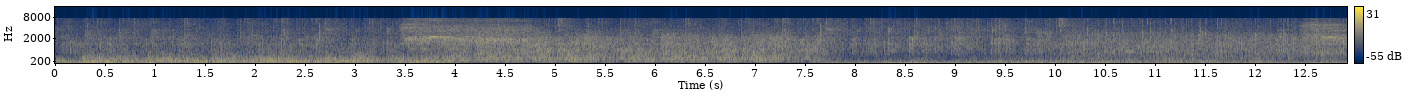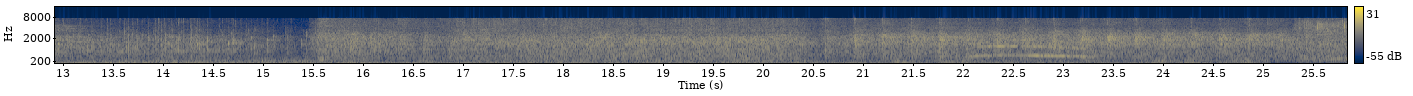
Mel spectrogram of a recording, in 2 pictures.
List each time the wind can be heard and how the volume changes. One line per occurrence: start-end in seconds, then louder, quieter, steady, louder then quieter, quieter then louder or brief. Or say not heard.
0.0-25.8 quieter.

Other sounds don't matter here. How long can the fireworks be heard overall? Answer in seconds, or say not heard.
not heard.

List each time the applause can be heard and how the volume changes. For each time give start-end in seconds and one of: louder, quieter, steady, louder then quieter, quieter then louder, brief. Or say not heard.
0.0-25.8 louder.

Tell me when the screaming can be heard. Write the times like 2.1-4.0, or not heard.
3.4-4.9, 12.4-13.3, 22.0-23.4.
